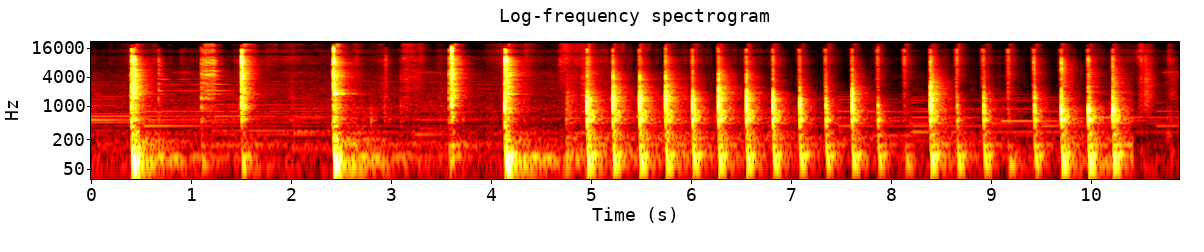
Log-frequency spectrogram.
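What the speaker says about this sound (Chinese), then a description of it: "再来几瓣大蒜，然后再切成蒜末。" A knife chops peeled garlic cloves into fine mince on a cutting board, starting with a few spaced, sharp chops before settling into a fast, steady run of close, crisp knocks.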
